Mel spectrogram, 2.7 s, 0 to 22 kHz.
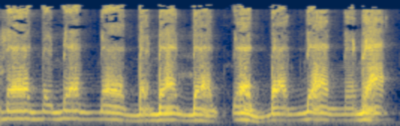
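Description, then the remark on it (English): A person does a Donald Duck impression, babbling in a raspy, squawking quack-like voice, a steady stream of garbled syllables with one brief pause midway. “how much do you like my Donald Duck on a 1 to 10?”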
